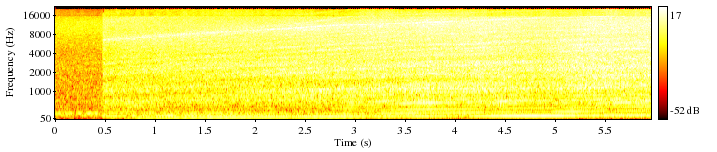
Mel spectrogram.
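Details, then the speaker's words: Subaru Levorg, built H6 engine, Haltech ECU, full-throttle dyno pull; pitch climbs steadily then briefly stumbles midway before rising on; boost control cutting after overboost, not pedalling, still heading for about 400 kW. "were you pedaling that no it's the boost control oh really we're going to make 400 KW anyway"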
